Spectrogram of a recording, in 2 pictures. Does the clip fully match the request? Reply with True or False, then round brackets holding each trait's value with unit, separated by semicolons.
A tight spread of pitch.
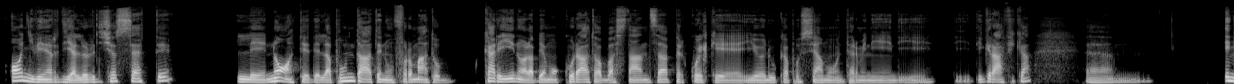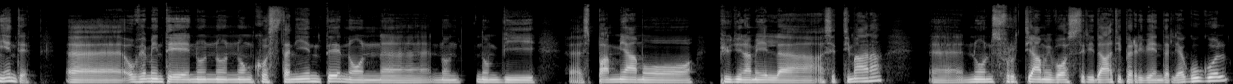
False (3.2 semitones)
